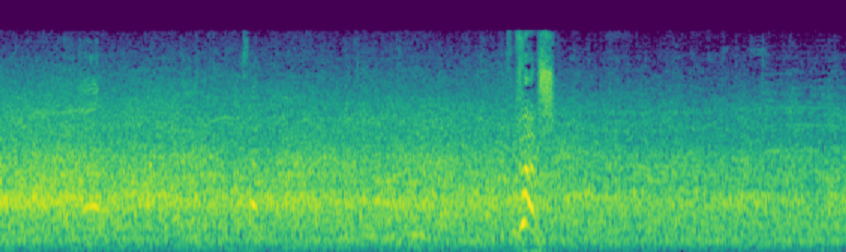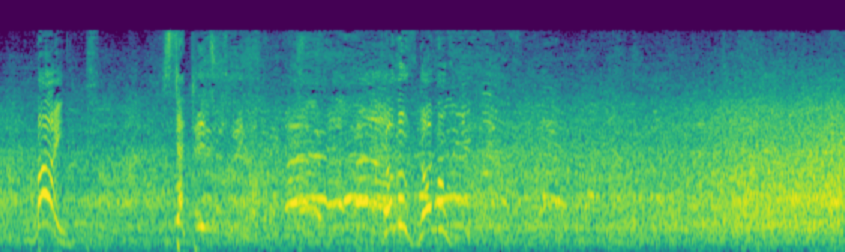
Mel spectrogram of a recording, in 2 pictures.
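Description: Children chatter and exclaim excitedly close by.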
